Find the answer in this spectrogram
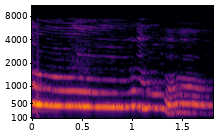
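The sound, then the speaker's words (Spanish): A friendly dog that came up to the recordings looking for food howls in one long, steady, fairly loud note that slides slightly downward, then breaks and rises into a second wavering tone near the end. No one speaks. “bueno, pues de repente se acercaba a las grabaciones y bueno, andaba meando por supuesto, buscando algo de alimento.”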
